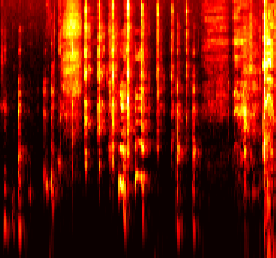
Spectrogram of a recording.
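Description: A man coughs in a rapid series of harsh bursts, breathy and uneven, almost tipping into laughter, with a last loud hack at the end.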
